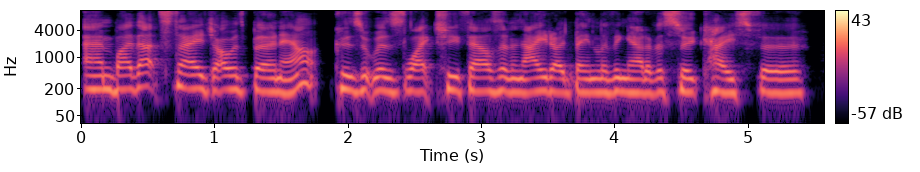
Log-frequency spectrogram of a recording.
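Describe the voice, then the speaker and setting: A woman's voice: fairly low pitch, level tone, moderate pace. A middle-aged Australian woman telling stories in a casual interview, with a candid, wry, colloquial manner. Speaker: podcast guest, business owner.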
